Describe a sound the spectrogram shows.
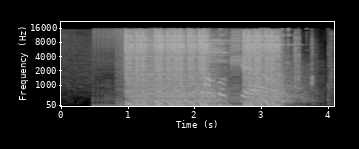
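Rapid rifle fire rattles close by.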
